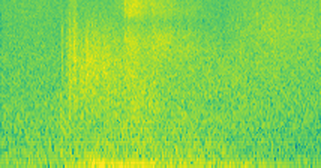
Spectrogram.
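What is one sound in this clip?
Thunder rumbles deeply and rolls away.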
